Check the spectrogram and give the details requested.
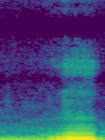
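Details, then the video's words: A pet rescue Beagle asleep, one short low buzzy snoring breath swelling and fading within a second. "Banchee the Beagle Snoring"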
